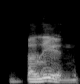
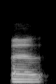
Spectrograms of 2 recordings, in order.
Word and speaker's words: Berlin: There is a Berlin, Connecticut. But this is one where the English has a different stress than the German, doesn't it? In German, it's Berlin, isn't it? Rather than Berlin.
